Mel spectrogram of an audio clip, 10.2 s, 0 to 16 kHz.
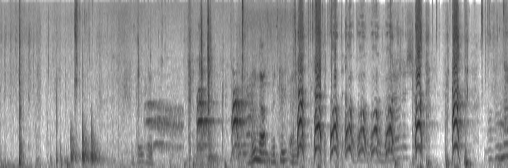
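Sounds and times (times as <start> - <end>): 
speech: 2.8 - 3.3, 5.0 - 6.6, 7.6 - 8.6
dog barking sharp yappy barks: 3.9 - 5.1, 5.9 - 9.4.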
